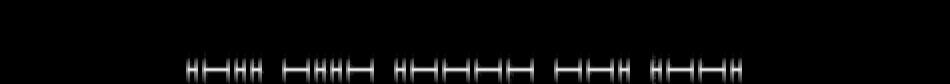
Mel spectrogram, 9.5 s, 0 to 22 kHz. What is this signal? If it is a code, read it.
Morse code, heard as a keyed tone, about 15 wpm, 700 Hz. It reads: LX1GP
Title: DXCC-100 Call Signs - 5 Characters - Repeated 2x - 15wpm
